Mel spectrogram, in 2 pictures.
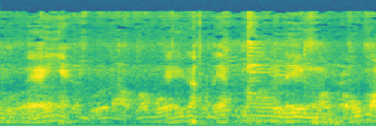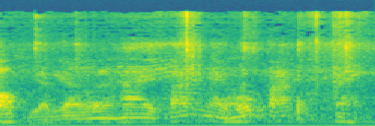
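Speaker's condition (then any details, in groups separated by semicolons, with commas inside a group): No condition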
